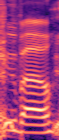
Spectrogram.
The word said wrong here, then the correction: Koba: Yeah, whatever. – Eruption. – Koba. – There it is.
